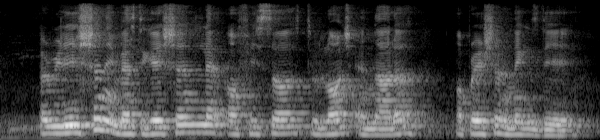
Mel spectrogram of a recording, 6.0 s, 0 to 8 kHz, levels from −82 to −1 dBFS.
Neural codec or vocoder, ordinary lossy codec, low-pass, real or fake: none; none; 7.2 kHz; real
